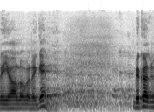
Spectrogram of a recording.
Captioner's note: audience Laughter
